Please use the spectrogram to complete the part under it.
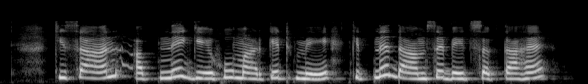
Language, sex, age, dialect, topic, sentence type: Hindi, female, 25-30, Hindustani Malvi Khadi Boli, agriculture, question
